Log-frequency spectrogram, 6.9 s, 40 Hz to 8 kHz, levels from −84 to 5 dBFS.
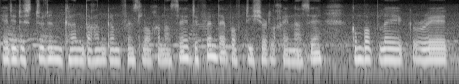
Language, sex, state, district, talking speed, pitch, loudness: Nagamese, female, Nagaland, Kohima, 150 wpm, 175 Hz, -14 LUFS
